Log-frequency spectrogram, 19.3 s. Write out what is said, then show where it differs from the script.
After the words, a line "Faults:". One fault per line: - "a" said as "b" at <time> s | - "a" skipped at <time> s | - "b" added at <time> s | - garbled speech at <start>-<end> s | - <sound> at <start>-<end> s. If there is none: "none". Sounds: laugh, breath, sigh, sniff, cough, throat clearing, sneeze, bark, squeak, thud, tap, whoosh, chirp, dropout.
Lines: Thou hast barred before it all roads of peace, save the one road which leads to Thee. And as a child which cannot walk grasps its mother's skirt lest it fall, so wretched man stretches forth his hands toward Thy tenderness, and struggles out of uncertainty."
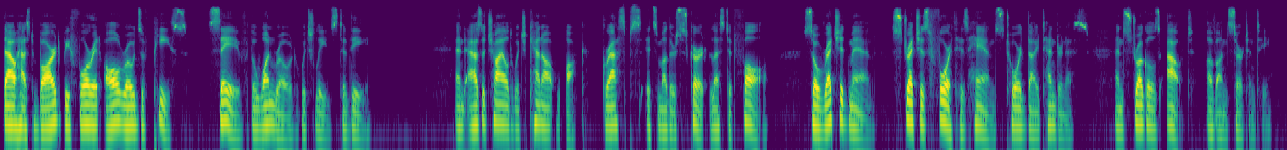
Thou hast barred before it all roads of peace, save the one road which leads to Thee. And as a child which cannot walk grasps its mother's skirt lest it fall, so wretched man stretches forth his hands toward Thy tenderness, and struggles out of uncertainty."
Faults:
- dropout at 8.4-8.5 s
